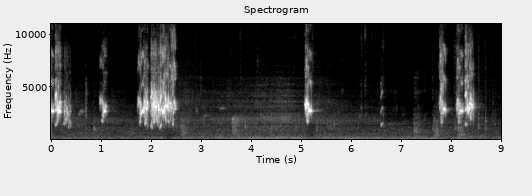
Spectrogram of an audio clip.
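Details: Budgies in a morning aviary: brief squawky chirps and a longer buzzy chatter burst, separated by quiet gaps, a few more clipped chirps near the end.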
